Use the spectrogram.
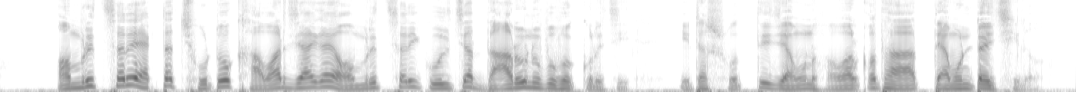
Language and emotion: Bengali, happy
